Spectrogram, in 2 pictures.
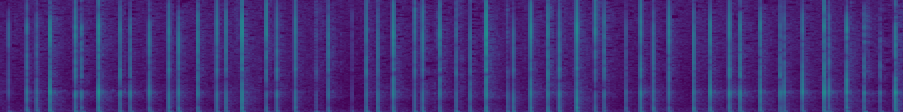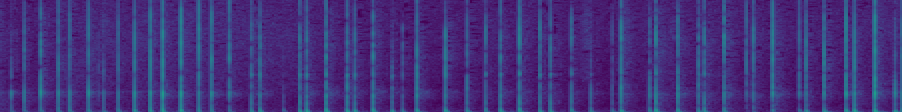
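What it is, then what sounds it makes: Plastic phone case on a smartphone. A hand-sized teal leaf-print hard plastic phone case, fitted solidly on a smartphone, is tapped rapidly with fingernails on the back and edges. The result is a fast, steady stream of short, dry clicks with no ring, growing louder and heavier in the second half.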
